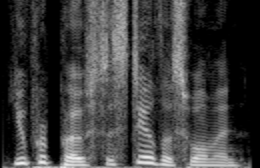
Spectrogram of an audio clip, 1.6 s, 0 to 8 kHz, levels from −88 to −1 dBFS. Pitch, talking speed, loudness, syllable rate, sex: 180 Hz, 220 wpm, -16 LUFS, 6.1 syllables/s, female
